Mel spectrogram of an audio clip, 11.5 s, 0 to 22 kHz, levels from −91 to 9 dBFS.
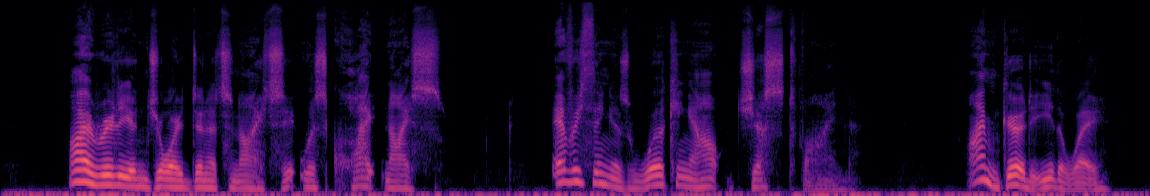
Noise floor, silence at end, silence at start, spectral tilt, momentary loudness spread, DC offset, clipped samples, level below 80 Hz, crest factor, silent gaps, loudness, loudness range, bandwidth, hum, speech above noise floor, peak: -55 dBFS; 0.05 s; 0 s; -5.5 dB/octave; 16 LU; under 0.1%; under 0.1%; -60 dBFS; 22 dB; none; -35 LUFS; 10 LU; over 20 kHz; none; 21 dB; -14 dBFS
